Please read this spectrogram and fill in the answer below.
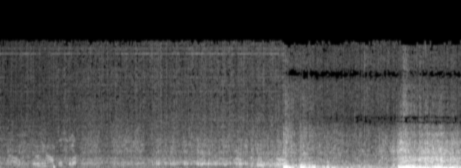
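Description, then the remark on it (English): A stormy night: steady rain and gusting wind, then heavy rumbling thunder crashing in loudly about halfway through and swelling again near the end. “The force of devilish winds and sounds of thunder in the skies caused Alan to jolt awake.”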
